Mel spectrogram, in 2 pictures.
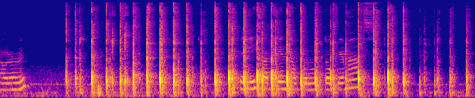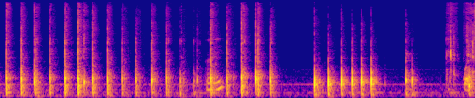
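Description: A fork beats eggs rapidly in a plastic container.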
